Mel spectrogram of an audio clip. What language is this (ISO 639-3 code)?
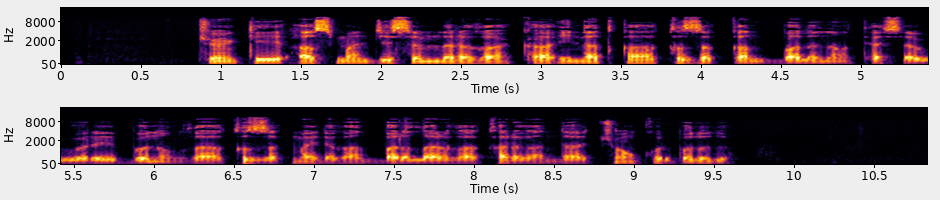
uig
